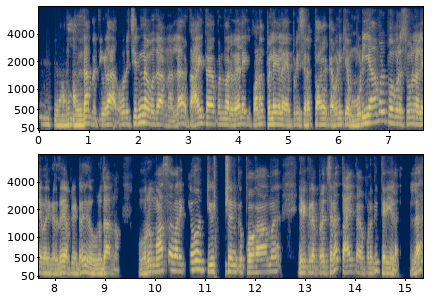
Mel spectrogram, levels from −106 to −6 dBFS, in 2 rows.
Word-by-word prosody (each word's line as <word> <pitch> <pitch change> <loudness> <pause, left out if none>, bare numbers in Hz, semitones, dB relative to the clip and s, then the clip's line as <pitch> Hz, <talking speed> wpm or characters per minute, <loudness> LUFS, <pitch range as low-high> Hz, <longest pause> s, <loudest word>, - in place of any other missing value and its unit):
அதான் 135 -5 -3
அதுதான் 125 +8 +4
பார்த்தீங்களா? 140 +1 +1 0.2
ஒரு 150 +1 -2
சின்ன 175 +3 +3 0.2
உதாரணம்ல. 120 -7 0 0.2
தாய் 165 - +3
தகப்பன்மார் 145 -4 +2
வேலைக்கு 155 0 0
போனா 130 +4 +1
பிள்ளைகள 145 -1 +3
எப்டி 140 +3 -7
சிறப்பாக 135 +2 +1
கவனிக்க 135 +3 0
முடியாமல் 185 - +2
போகுற 165 -3 +2
சூழ்நிலை 155 -3 +1
வருகிறது? 120 +1 -2
அப்டின்றது 125 +5 -2 0.2
ஒரு 115 - -2
உதாரணம். 120 -7 -2 0.5
1 140 +5 0
மாசம் 180 +2 +1
வரைக்கும், 180 +5 0 0.2
டியூஷன்க்கு 160 -1 -1
போகாம, 150 +3 +1 0.6
இருக்கிற 145 0 0
பிரச்சன 140 +8 -1
தாய் 155 +1 -2
தகப்பனுக்கு 125 +5 -5
தெரியல. 125 -5 -1 0.3
இல்ல? - - +1
145 Hz, 125 wpm, -24 LUFS, 130-160 Hz, 0.6 s, அதுதான்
